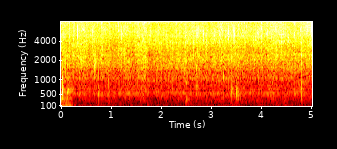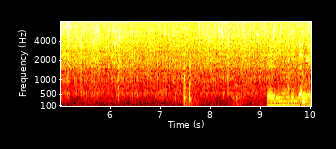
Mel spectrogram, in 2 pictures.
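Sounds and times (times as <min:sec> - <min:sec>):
meat sizzling in a pan: 0:00.0 - 0:10.0.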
